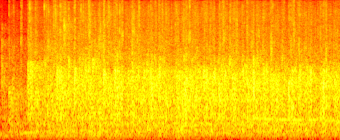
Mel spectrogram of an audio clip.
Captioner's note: applause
